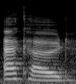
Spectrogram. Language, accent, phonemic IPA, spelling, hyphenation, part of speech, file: English, US, /ˈɛkoʊd/, echoed, ech‧oed, verb, En-us-echoed.ogg
- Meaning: simple past and past participle of echo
